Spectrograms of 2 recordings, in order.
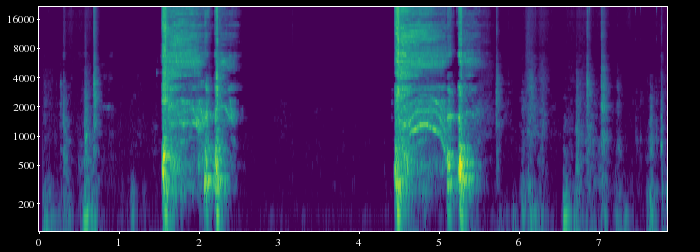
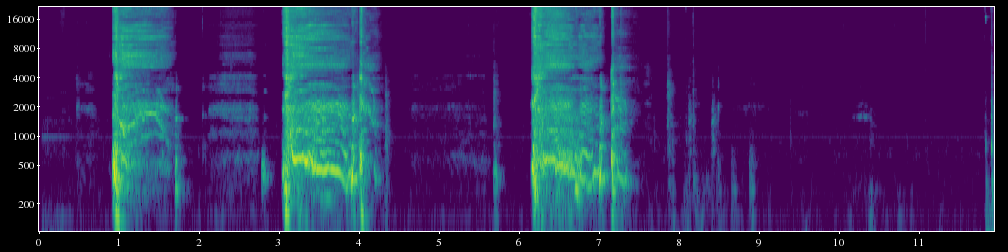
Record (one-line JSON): {"cough_length": "7.9 s", "cough_amplitude": 32768, "cough_signal_mean_std_ratio": 0.34, "three_cough_length": "11.9 s", "three_cough_amplitude": 32768, "three_cough_signal_mean_std_ratio": 0.37, "survey_phase": "beta (2021-08-13 to 2022-03-07)", "age": "45-64", "gender": "Female", "wearing_mask": "No", "symptom_none": true, "smoker_status": "Never smoked", "respiratory_condition_asthma": false, "respiratory_condition_other": false, "recruitment_source": "REACT", "submission_delay": "1 day", "covid_test_result": "Negative", "covid_test_method": "RT-qPCR", "influenza_a_test_result": "Negative", "influenza_b_test_result": "Negative"}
